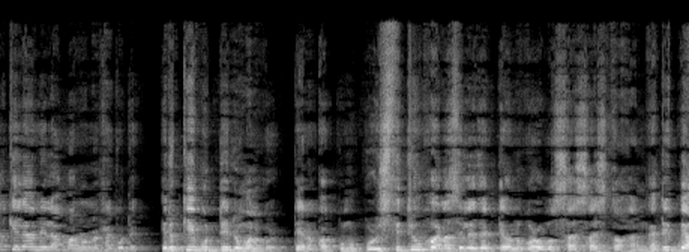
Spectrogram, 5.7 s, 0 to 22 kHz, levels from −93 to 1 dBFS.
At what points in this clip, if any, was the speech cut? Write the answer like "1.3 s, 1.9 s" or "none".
2.3 s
